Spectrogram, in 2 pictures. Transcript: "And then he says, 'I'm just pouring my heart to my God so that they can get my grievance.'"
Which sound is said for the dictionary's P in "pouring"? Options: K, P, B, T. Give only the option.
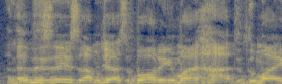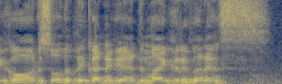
B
